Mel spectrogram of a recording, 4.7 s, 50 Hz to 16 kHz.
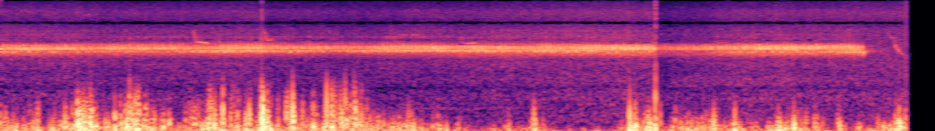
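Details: Savi's warbler reeling at Frossay, Loire-Atlantique, in April 2015: a steady, fast, insect-like buzz on one pitch, unbroken for over four seconds, under heavy wind rumble.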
